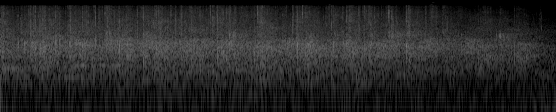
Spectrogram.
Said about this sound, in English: Thank you. Let's show them a round of applause. Yeah.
